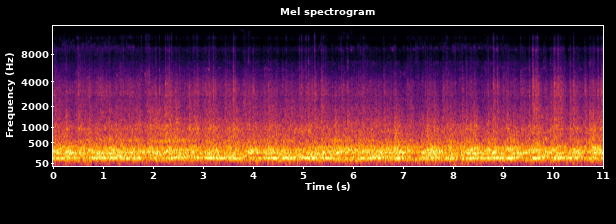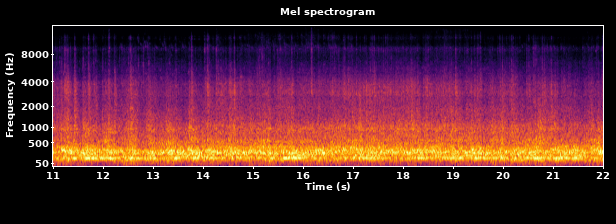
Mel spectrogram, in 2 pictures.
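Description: Ear corn elevator running: a steady drive hum with the chain and flights clattering along the metal trough and ears of corn knocking as they are carried up.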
